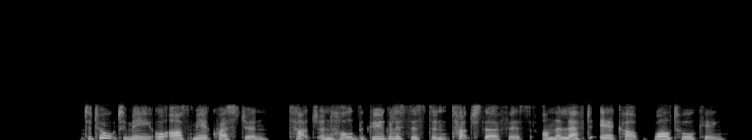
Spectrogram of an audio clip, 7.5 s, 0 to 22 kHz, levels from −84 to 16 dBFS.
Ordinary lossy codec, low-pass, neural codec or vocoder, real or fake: Opus, 32 kbps; 5.4 kHz; codec, 16 kHz, 8 kbps, FreqCodec, larger model; fake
